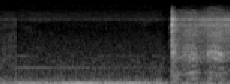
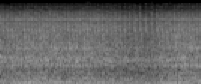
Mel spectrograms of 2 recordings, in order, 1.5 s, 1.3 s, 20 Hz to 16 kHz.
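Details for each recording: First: 2011 Chevy Cruze cranks and catches, then runs lumpy and unsteady under a loud constant hiss; massive vacuum leak, fixed by replacing the leaking part and refitting coil pack. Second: 2011 Chevy Cruze after a massive vacuum leak was repaired and the coil pack refitted: a brief, even idle with a steady hiss, no whistle or stumble; no longer leaking, though fuel trim may still need to level out. Normal idle.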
